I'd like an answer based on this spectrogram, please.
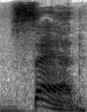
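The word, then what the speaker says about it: ص: it says si D sad a little bit sad when you say it's a sad I'm sad I've seen someone who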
